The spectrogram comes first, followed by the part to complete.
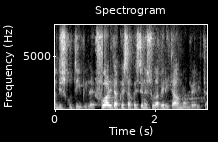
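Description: This man's voice sits at a fairly high pitch with ordinary pitch variation, a dark, mellow tone and vocal fry. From Italy, Livorno; Italy. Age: 60s. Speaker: historian; historian lecturing teachers. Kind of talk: lecture. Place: home room. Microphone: webcam.

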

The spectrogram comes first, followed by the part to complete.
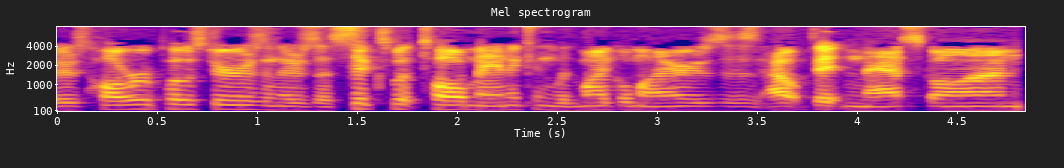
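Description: A man with a Southern US accent against a quiet background. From US Midwest/South, southeast Missouri. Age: 30s. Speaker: screenwriter; interview guest. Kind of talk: casual interview. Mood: friendly, animated. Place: home room. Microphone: video call.

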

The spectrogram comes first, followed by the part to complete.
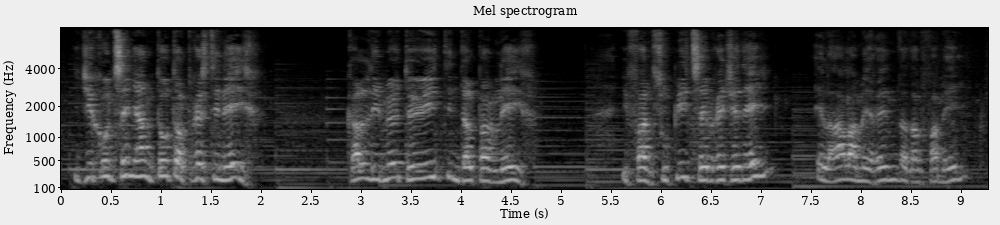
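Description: Faint music plays in the background as a man with a Lombard accent speaks at a high pitch. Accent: Livigno dialect. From Livigno, Italian Alps. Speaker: local elder poet. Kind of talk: poetry reading. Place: home room.

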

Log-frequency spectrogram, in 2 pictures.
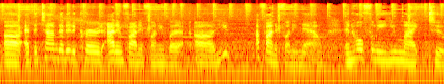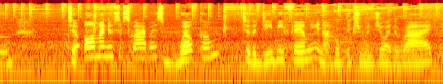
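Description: A woman at a moderate pace, with clear music in the background and a dry sound with no echo. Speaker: vlogger. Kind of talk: casual talk to camera. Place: car. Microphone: phone near.

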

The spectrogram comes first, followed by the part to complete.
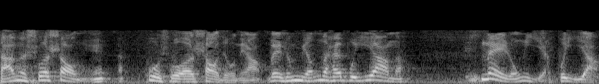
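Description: A man at a moderate pace, with very wide pitch swings and light background noise. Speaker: pingshu storyteller. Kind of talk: storyteller opening a classic tale, explaining versions of the story. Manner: soft, murmuring, soothing. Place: studio.

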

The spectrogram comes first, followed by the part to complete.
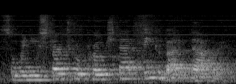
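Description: A woman's fairly quick, lively intonation amid strong room echo and light background noise. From New England. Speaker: conference presenter, event sales executive. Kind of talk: conference session talk with audience interaction. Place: hall. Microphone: camera far.

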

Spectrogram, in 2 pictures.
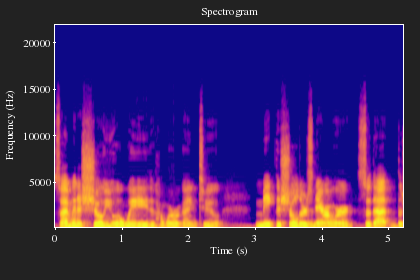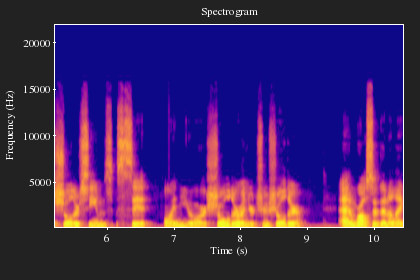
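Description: With ordinary pitch variation, a woman delivers her words at a moderate pace. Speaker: fashion tutor. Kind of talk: tutorial. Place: studio.

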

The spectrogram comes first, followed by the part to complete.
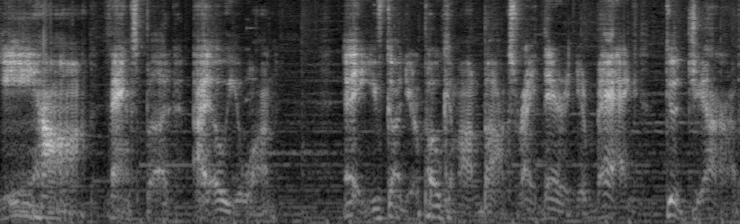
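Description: Over clear music in the background, a man performs a put-on character voice at a fairly slow pace, with big swings in loudness. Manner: friendly, folksy.

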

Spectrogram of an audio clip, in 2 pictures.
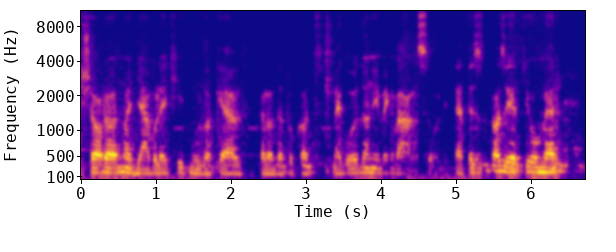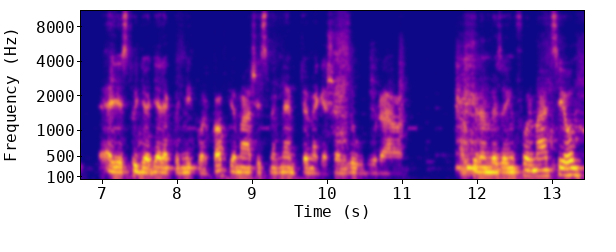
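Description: Over clear music in the background, a man speaks at a moderate pace with a very deep, low pitch and fairly even intonation. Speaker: school teacher. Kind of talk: interview answer. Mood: calm, thoughtful. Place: shop. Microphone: video call.

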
